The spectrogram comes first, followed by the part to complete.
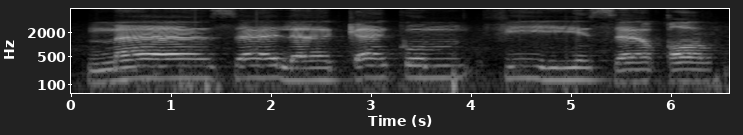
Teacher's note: فا کو یا مدہ سے ملا دیں گے، یا مدہ ہونے کی وجہ سے فا کو ایک الف کے مقدار کھینچیں گے، سین میں سیٹی ادا کریں گے، قاف کو موٹا کر کے پڑھنا ہے، را بھی موٹا پڑھا جائے گا۔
